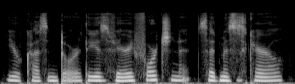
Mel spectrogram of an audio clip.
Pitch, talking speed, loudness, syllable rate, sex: 180 Hz, 185 wpm, -17 LUFS, 6.2 syllables/s, female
